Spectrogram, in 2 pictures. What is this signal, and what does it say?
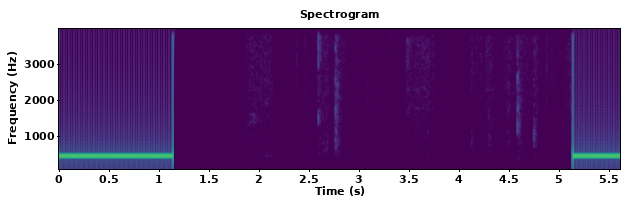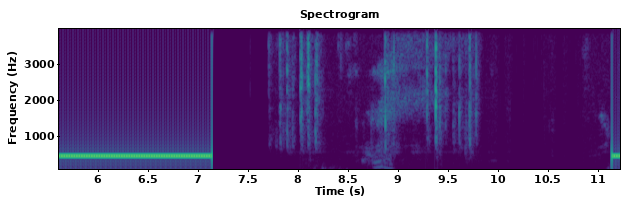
Ringback tone (North America), 440 + 480 Hz.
